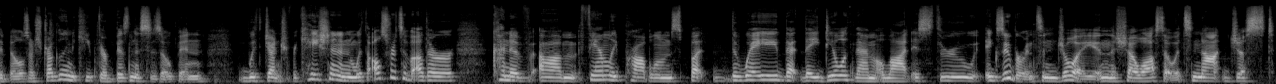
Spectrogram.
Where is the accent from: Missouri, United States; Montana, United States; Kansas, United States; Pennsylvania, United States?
Pennsylvania, United States; Philadelphia; moved away as an adult; now in New York, United States; my neighborhood where I grew up in Philadelphia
